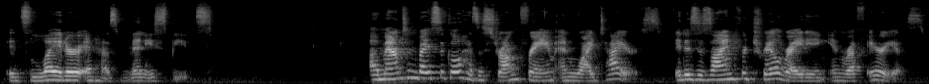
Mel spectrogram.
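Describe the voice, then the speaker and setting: A woman teacher reading aloud to children and thinking out loud, explaining things step by step in an instructive way. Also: medium pitch, expressive, measured pace. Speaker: elementary school teacher.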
